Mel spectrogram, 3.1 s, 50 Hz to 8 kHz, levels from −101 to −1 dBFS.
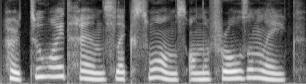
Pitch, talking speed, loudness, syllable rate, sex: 255 Hz, 195 wpm, -15 LUFS, 4.3 syllables/s, female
